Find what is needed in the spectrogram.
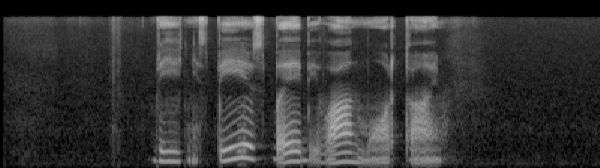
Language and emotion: Russian, sad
